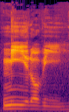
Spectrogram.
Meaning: peace
- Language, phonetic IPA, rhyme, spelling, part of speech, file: Czech, [ˈmiːroviː], -oviː, mírový, adjective, Cs-mírový.ogg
